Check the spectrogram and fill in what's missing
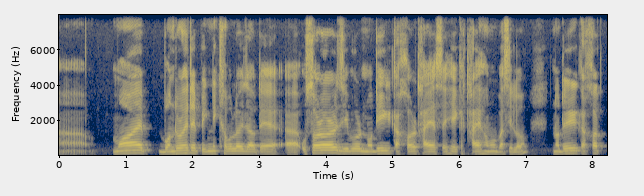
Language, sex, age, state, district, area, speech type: Assamese, male, 18-30, Assam, Kamrup Metropolitan, urban, spontaneous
